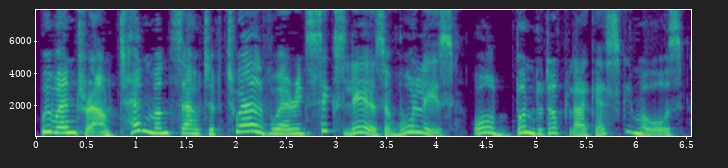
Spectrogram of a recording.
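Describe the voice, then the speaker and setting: A woman's voice: high voice, very animated, unhurried, pitched above the performer's own voice, exaggerated voice. A woman voicing a bitter, self-critical older woman with a rueful, tart and emphatic manner in an audio drama. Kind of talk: audio drama storytelling dialogue.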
